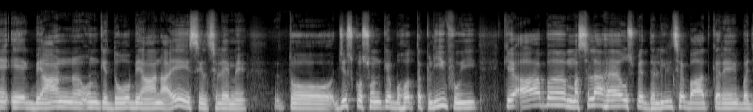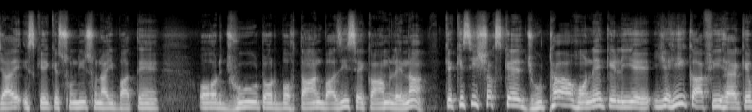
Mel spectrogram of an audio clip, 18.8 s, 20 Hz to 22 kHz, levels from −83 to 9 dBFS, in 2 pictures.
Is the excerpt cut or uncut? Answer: cut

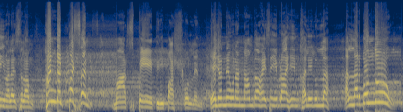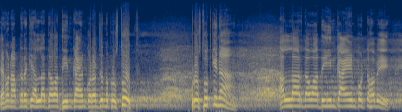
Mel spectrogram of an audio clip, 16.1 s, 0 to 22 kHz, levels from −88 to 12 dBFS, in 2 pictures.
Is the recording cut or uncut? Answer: cut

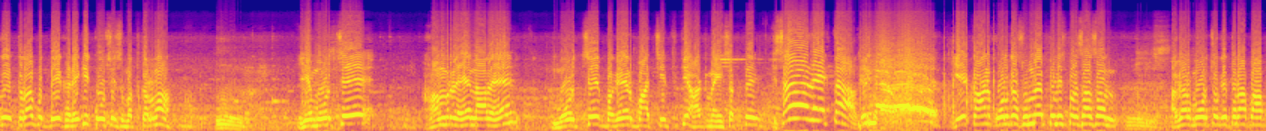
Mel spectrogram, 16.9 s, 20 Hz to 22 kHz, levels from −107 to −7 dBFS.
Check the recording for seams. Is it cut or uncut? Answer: uncut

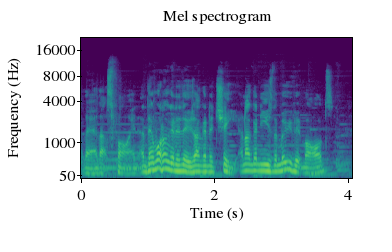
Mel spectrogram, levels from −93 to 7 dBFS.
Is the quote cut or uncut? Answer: uncut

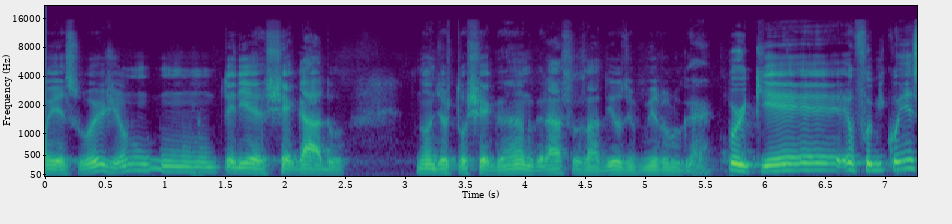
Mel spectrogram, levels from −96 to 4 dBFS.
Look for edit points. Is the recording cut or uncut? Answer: cut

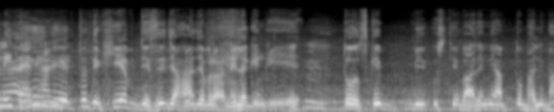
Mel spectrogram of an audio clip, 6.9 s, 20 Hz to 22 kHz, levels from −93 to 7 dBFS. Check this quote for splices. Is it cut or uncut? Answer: uncut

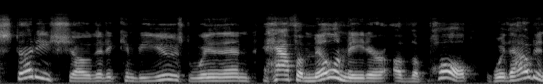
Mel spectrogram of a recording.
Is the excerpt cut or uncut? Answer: cut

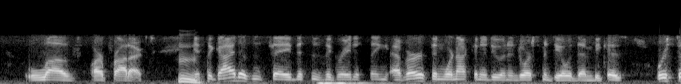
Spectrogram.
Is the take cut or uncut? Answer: uncut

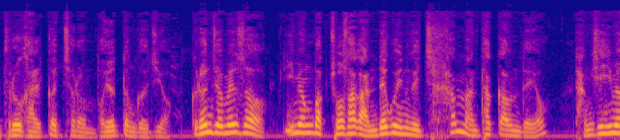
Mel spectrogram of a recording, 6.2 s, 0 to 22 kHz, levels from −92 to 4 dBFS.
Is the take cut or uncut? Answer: uncut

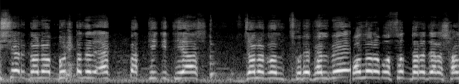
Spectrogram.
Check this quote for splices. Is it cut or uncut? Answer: cut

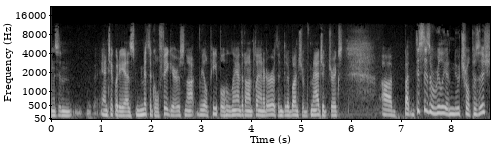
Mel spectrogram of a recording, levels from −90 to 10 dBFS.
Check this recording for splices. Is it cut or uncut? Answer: uncut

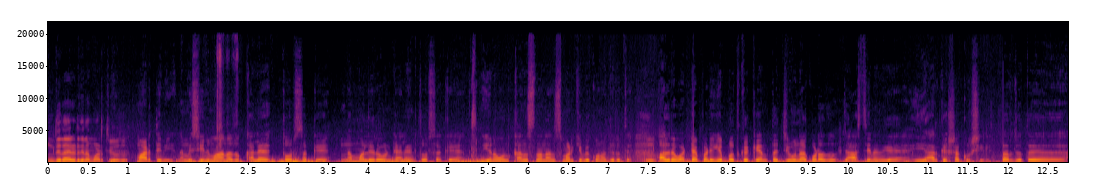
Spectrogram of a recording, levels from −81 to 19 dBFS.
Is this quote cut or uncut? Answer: cut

